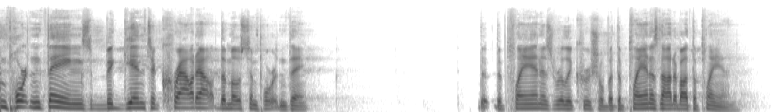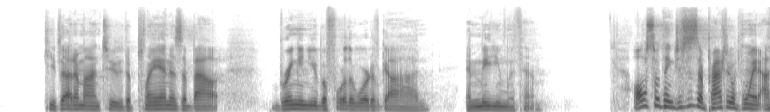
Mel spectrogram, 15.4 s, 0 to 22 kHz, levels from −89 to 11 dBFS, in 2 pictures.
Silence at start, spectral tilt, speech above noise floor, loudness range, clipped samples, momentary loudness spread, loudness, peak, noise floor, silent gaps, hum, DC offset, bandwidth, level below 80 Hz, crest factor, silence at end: 0 s; -4.5 dB/octave; 61 dB; 6 LU; under 0.1%; 12 LU; -26 LUFS; -6 dBFS; -87 dBFS; none; none; under 0.1%; 16.5 kHz; -64 dBFS; 22 dB; 0 s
